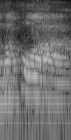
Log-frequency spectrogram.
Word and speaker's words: Lavoir: Lavoir itu merupakan, sebenarnya Lavoir itu bacanya bukan Lavoir sih. Oh gimana? Lavoa. Oh, Lavoa. Kenapa sih disebut Lavoa? Karena emang pengambilan katanya itu Lavoir itu dari bahasa Perancis yang artinya itu, filosofinya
